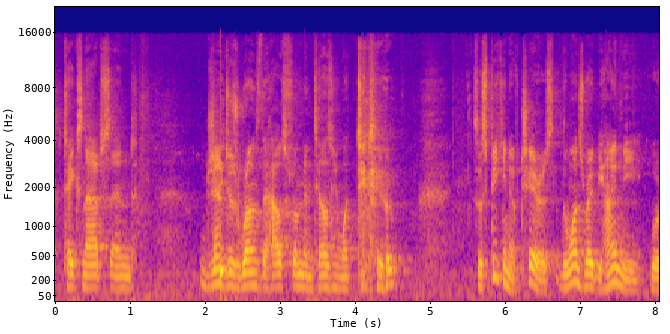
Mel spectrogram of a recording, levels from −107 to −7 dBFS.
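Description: Compressed frames skipped at 1.09, 2.21, 3.32 and 5.55 s: the audio jumps forward by roughly 300, 200, 300 and 200 ms, which fits two or three dropped frames of about 93 ms.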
